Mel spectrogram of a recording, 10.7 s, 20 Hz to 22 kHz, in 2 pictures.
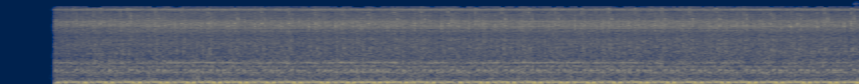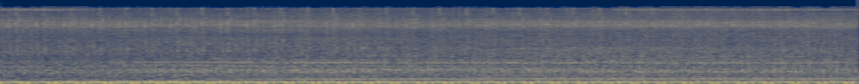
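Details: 2004 Subaru WRX at steady idle: light, uneven rattle over the engine hum from the turbo area, where faint smoke also comes from; cause unknown.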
